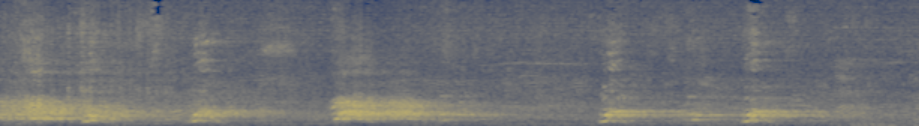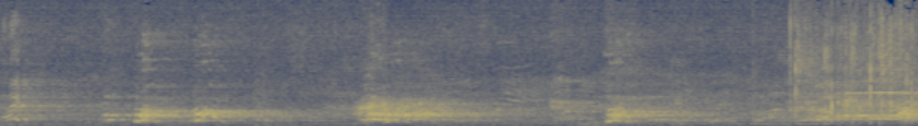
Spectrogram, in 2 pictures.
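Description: A dog barking repeatedly in short, sharp barks about once a second, each echoing in a large indoor hall.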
